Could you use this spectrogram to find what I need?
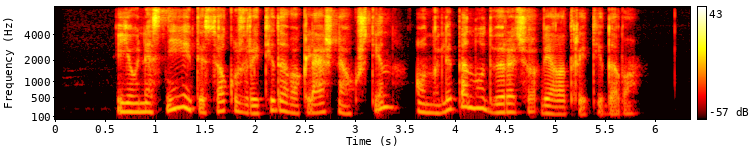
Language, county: Lithuanian, Alytus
